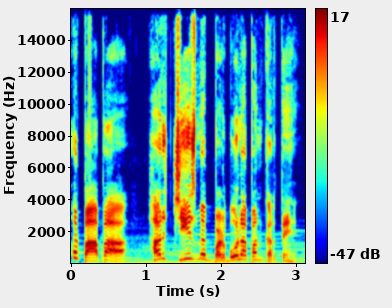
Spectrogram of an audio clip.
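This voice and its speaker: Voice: medium pitch, very animated, unhurried. A performer voicing a sarcastic young man of a rich family in a cartoon story, who speaks in a taunting way. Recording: soft background music.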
